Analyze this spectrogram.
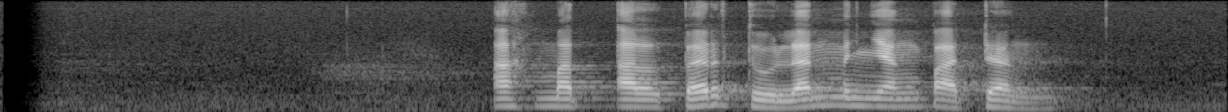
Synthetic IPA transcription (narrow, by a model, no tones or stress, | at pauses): ʔahmat̪̚ʔalb̥a̤rd̪̥o̤lanməɲaŋpaɖ̥a̤ŋ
